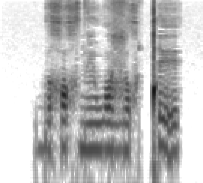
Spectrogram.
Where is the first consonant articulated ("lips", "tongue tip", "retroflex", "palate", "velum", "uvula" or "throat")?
lips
